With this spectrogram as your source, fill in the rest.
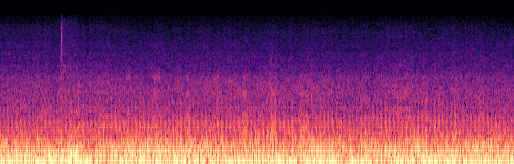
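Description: Triumph Bobber Black motorcycle engine at full throttle on a ride around Central Florida, a loud, steady low roar with heavy wind rush that holds unbroken for about four seconds, no voices.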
